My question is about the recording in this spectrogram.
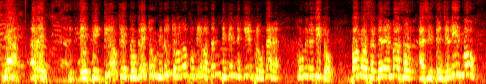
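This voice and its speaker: A man's voice: very high-pitched, a little fast. A Peruvian man moderating an outdoor debate in a stern, commanding way, scolding the audience. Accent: Peruvian Spanish. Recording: muffled distant recording with crowd noise.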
